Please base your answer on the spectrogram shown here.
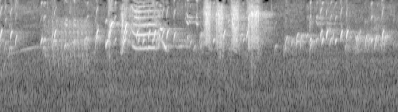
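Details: Brief burst of European goldfinch song from a trained bird, used to stimulate other songbirds. Bright, high chattering notes swell into a louder buzzy trill, then ease into softer twittering, with hiss behind.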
